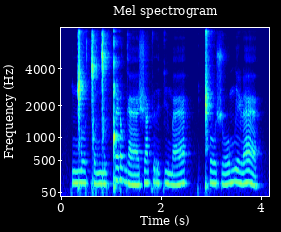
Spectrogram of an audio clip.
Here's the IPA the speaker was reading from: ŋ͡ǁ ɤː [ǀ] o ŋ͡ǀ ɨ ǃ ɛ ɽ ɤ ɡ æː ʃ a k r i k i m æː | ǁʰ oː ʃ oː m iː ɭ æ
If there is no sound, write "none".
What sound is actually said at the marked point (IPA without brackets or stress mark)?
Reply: ǀ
